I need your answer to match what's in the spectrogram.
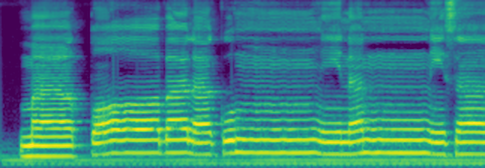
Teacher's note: Mim mati bertemu mim idgham syafawi. Kita dengungkan.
